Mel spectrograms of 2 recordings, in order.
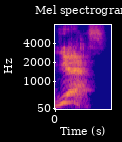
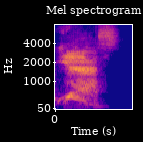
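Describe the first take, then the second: First: Said in the usual way. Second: High, straining shouted yes; pitched-up shout, trying harder; stronger yes. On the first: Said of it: "I wasn't in a peak state". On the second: Retold or imitated. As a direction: yell it with much more force.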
